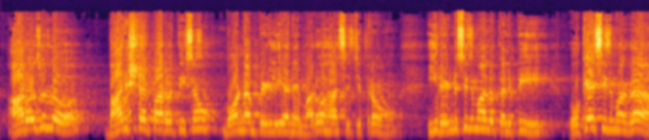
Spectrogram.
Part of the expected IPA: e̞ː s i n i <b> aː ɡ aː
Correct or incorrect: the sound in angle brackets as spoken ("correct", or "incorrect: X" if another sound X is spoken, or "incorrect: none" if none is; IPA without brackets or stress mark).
incorrect: m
